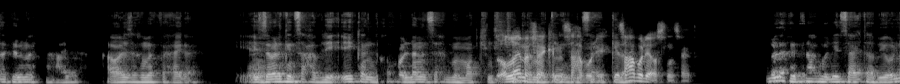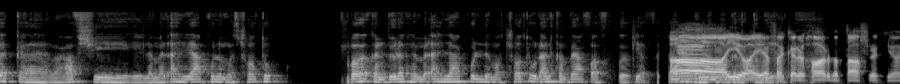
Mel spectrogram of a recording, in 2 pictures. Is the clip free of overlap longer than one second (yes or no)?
no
